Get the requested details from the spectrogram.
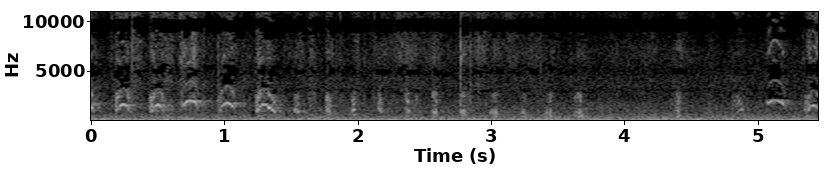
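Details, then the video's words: Four-week-old Maltese puppies whining in quick arched squeals, several per second at first, then thinner fainter peeps, with a low background hum. "Maltese puppies (4 weeks old)"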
